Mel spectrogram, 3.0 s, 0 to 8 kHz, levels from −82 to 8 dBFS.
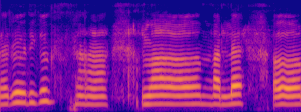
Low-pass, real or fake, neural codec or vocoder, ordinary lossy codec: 7.2 kHz; fake; codec, 16 kHz, 4.8 kbps, FACodec; none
